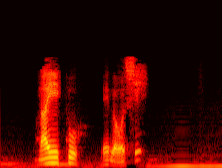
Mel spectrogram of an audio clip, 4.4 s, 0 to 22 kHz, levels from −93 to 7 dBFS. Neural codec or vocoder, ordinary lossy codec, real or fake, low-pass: codec, 16 kHz, 0.5 kbps, X-Codec, HuBERT features, trained on general audio; MP3, 24 kbps; fake; 5.4 kHz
